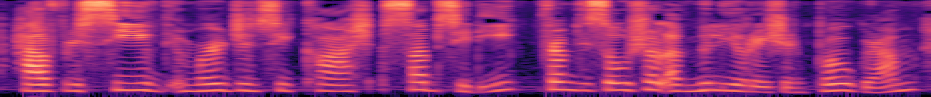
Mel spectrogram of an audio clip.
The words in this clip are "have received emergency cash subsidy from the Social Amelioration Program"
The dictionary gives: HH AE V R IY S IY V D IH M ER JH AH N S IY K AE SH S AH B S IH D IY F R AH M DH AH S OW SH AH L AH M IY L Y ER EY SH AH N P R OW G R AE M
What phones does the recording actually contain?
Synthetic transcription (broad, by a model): HH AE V R IY S IY V D IH M ER JH AH N S IY K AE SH S AH B S IH D IY F R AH M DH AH S OW SH AH L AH M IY L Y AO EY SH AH N P R OW G R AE M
